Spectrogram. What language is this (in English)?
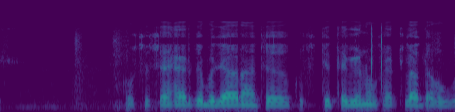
Punjabi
